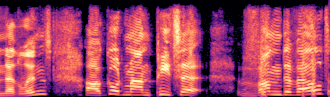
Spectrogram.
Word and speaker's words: Van der Velde: our good man Peter van der Velde. Am I pronouncing that correctly? Pretty close. It's Van der Velde.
